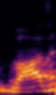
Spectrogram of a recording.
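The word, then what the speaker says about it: was: अच्छा इसका pronunciation वाज नहीं होता, वाज। वाज जब बोलते हैं ना तो अपने ऊपर वाले लिप्स नीचे वाले, सॉरी ऊपर वाले टीथ नीचे वाले लिप्स से टच करते हैं तो वाज, वो वी का प्रोनाउंसिएशन होता है, वी का। और डब्ल्यू को जब बोला जाता है ना तो मुंह गोल करके बोला जाता है, वॉज नॉट ए वाज।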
